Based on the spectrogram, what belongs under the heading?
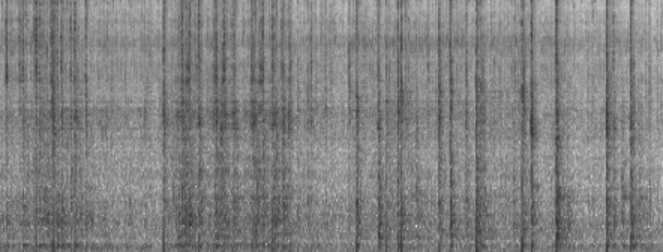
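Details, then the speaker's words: Huffy bicycle with Shimano rear derailleur, before adjustment: irregular sharp clicks and ratcheting as the chain skips cogs or won't shift; low shift cable tension, fixed by turning the barrel adjuster counterclockwise. "basically you're shifting through the gears and you get to a point where it doesn't want to shift or it skips a couple gears as you're going"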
